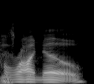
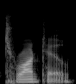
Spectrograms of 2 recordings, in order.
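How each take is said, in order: First: The Toronto way, with the second t dropped. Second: The American way, with the second t pronounced.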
